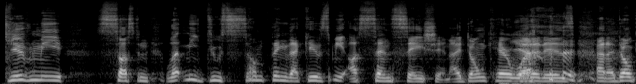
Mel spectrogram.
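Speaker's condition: No condition

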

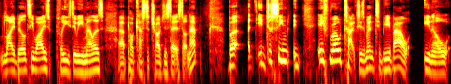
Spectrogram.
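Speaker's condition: No condition

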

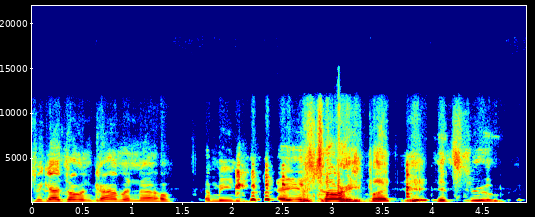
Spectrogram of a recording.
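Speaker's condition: Cerebral palsy; uses a wheelchair

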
